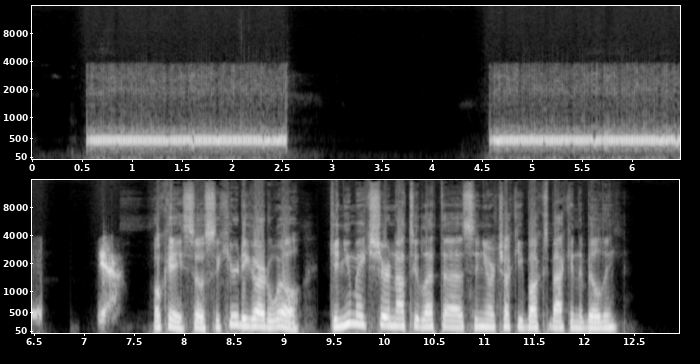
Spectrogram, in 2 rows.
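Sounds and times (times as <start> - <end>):
telephone line ringing through a handset: 0.5 - 2.6, 4.6 - 6.6
speech: 7.7 - 12.4.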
